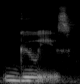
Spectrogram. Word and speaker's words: GUI: have graphical user interfaces GUIs which are pronounced as gooeys in this class we're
